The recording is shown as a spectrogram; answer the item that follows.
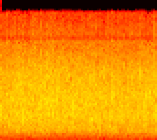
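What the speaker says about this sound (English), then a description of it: "it looks like it's going to start raining too" Steady rain falls during a thunderstorm, a dense, even hiss of drops on surfaces that is close and constant, with no voices.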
